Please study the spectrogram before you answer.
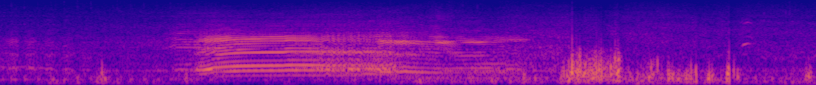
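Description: A sheep gives a long, wavering, nasal bleat, followed by some scuffing and knocking noises.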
